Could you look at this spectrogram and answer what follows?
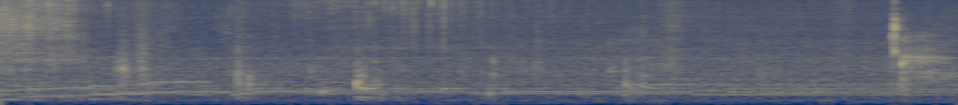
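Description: A potato and apple farl fries in hot butter in a skillet, giving a faint, steady sizzle with a few soft clinks and taps of a utensil, one sharper knock near the end.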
